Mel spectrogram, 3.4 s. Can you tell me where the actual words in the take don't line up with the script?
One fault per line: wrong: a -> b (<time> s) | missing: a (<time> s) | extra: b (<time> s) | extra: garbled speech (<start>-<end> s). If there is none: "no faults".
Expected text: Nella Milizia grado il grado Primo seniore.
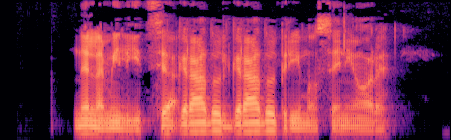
no faults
